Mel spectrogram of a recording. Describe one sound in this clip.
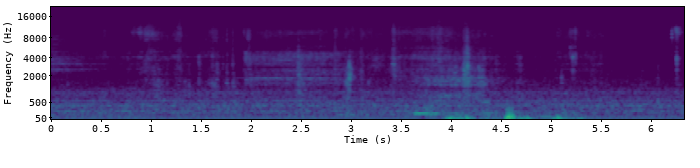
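A middle-aged man reads aloud into a microphone.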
